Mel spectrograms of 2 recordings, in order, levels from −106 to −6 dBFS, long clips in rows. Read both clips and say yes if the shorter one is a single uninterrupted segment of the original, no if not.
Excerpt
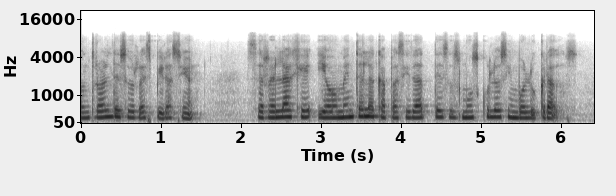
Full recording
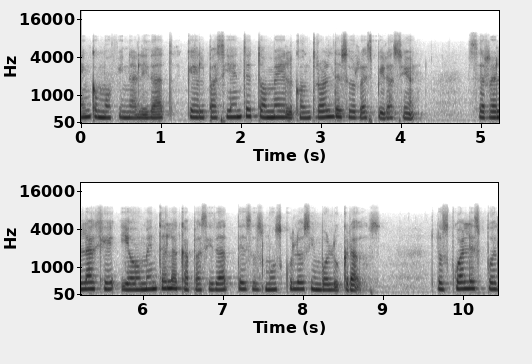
yes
